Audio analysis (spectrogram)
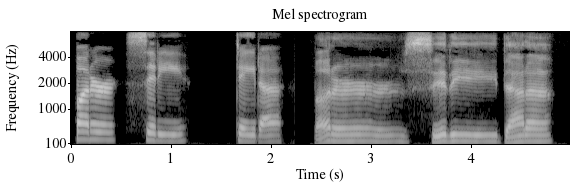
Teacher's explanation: a quick light D sound. Our mouths just find the easier path, you know. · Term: flap t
